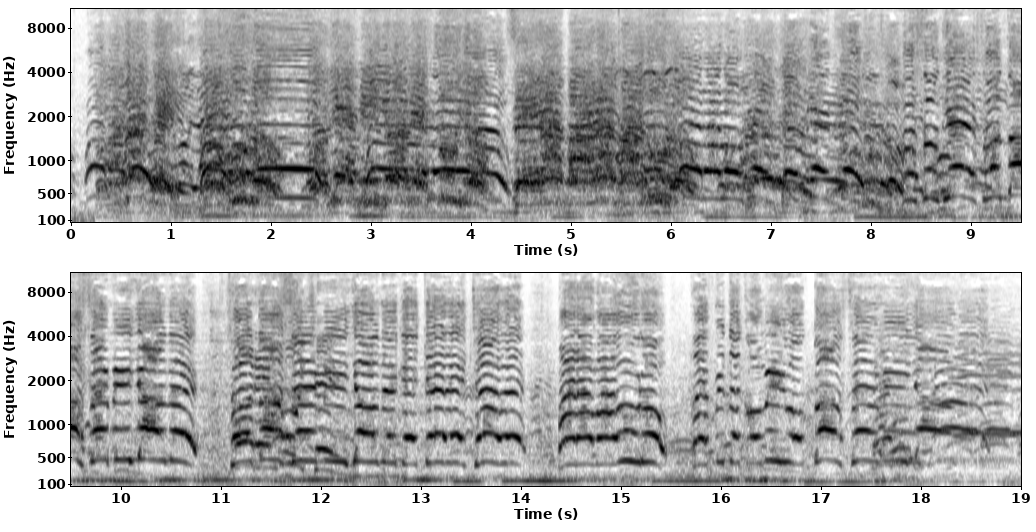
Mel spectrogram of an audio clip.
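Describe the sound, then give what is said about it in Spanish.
A huge crowd chants loudly in unison at the funeral of Chávez, many voices rising and falling in a steady rhythmic cadence, sustained without pause for the whole stretch, with occasional louder shouted bursts. “Este audio es de su funeral.”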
